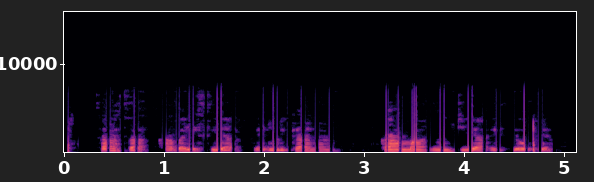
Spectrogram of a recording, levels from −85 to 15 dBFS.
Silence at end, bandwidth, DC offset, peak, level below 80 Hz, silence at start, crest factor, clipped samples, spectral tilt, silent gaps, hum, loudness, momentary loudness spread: 0.25 s; 7.6 kHz; under 0.1%; -6 dBFS; -56 dBFS; 0.4 s; 20 dB; under 0.1%; -8 dB/octave; 1.82-1.86 s; none; -25 LUFS; 9 LU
